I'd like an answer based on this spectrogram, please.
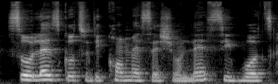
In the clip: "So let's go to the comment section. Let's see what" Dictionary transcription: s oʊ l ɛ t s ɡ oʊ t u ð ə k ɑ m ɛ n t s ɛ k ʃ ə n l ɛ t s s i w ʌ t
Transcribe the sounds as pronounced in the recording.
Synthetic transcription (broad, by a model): s oʊ l ɛ t s ɡ oʊ t u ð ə k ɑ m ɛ t s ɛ ʃ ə n l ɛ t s s i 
